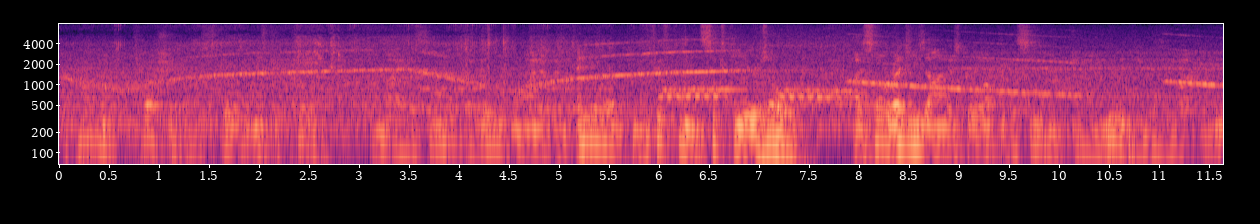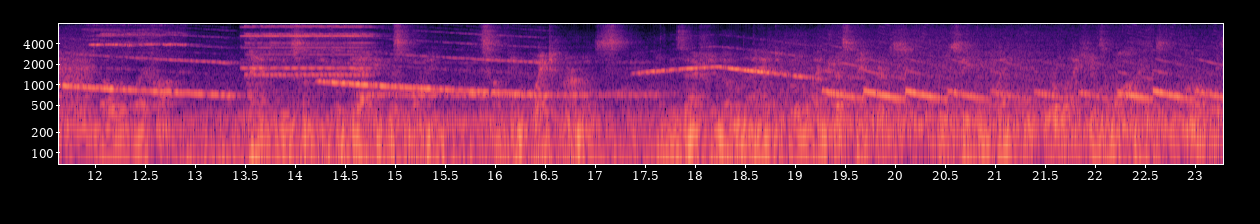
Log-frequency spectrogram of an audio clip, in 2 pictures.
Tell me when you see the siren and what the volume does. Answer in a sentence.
The siren can be heard from 0.0 to 23.2 s, at a steady volume.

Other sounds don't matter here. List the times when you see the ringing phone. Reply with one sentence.
The ringing phone can be heard from 6.0 to 8.0 s and from 13.4 to 14.8 s.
